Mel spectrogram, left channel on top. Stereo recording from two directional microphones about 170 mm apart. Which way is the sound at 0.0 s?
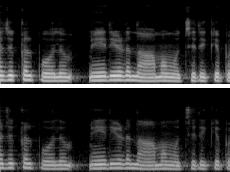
25° left (ahead or behind).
